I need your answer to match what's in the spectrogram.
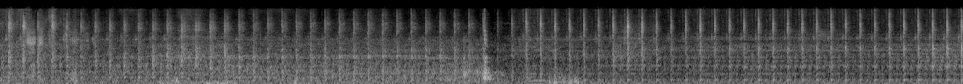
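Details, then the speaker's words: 2007 Dodge Charger 3.5 engine: sharp, steady ticking knock about three to four times a second over rough running; top end knock, transmission also acting low on fluid. "this is the junk sound it makes. And now you can hear that it runs like crap."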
